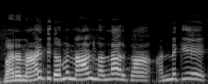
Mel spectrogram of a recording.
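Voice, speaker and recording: A performer voicing a gentle, devout old grandfather in a cartoon, speaking slowly and kindly, a little away from the mic. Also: mid-range voice, pitched below the performer's own voice, lightly acted. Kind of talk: cartoon voice acting.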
